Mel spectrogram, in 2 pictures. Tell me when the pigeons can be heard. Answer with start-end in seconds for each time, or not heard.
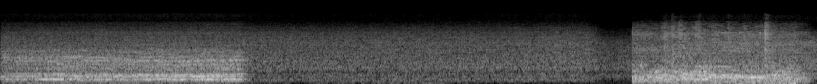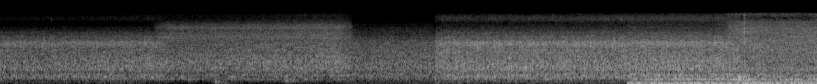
6.3-8.2.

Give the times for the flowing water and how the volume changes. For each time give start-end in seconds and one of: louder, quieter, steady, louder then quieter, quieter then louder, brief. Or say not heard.
0.0-16.3 louder.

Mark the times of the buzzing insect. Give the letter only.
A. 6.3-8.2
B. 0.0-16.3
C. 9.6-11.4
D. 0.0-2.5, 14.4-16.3
D.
